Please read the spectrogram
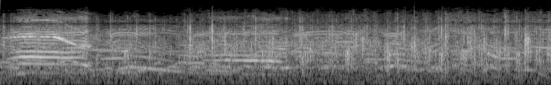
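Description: Several people's voices calling out and talking over one another, the loudest a high exclamation right at the start.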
